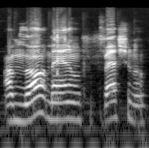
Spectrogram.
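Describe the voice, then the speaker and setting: A man's voice: on the high side, steady tone, moderate pace, sharp tone, soft background music, poor audio. A man chatting casually with friends while playing a game, making short joking remarks. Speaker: gaming friend.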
